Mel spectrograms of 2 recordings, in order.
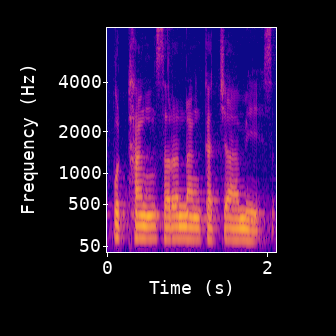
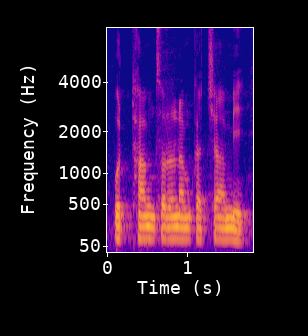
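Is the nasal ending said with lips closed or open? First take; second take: open; closed. First: The nasal endings are said with open lips. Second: The nasal endings are said with closed lips. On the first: This is the newer group's way. "it's not right to, to pronounce with the closed mouth" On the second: This is the older way influenced by Sanskrit. "they use the Nikahit in closing mouth"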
